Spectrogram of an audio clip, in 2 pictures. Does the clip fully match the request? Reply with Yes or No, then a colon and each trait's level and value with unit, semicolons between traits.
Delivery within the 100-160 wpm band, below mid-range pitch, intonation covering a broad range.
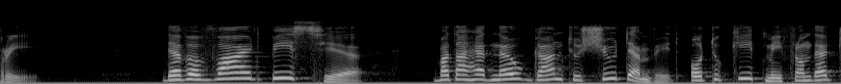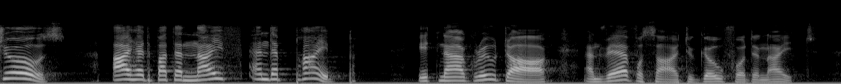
No: average, 150 wpm; high, 205 Hz; wide, 8.6 semitones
